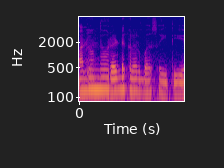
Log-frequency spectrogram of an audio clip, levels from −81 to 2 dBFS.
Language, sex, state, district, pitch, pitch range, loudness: Kannada, male, Karnataka, Belgaum, 135 Hz, 120-150 Hz, -32 LUFS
